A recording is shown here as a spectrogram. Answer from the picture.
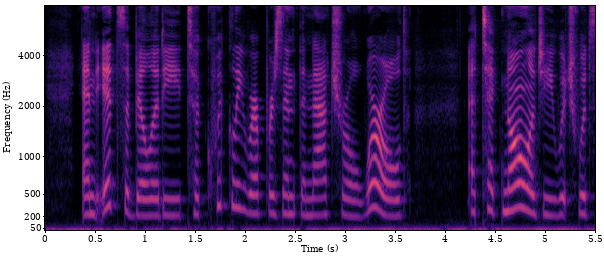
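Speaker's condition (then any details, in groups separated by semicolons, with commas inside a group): No condition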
